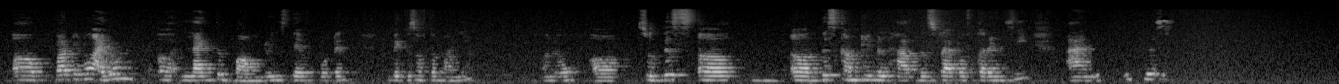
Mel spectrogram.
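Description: Nothing in this speech recording stood out on listening, with only a low room noise sitting about 24 dB beneath the speech.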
